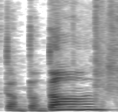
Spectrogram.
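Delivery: slow sung dun dun dun; dramatic sting. Pretend. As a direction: hum a suspense sting slowly. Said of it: "there's where we need our sound effects".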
